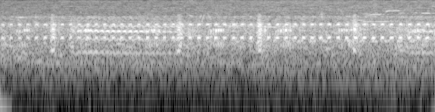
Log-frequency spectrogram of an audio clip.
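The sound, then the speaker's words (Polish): Green toad singing: a faint, steady, high-pitched trill holds level throughout. A few brief, sharper notes stand out over it. “Ropucha zielona, ona potrafi śpiewać.”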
